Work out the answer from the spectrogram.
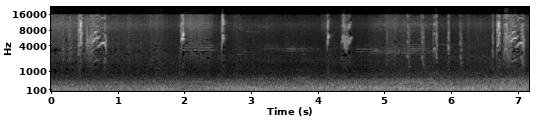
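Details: Adult crimson sunbird call, a natural recording used as a lure to make other sunbirds open their beaks and chatter: scattered sharp, very high chips and thin quick down-slurred sweeps over a steady low rumble.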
